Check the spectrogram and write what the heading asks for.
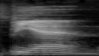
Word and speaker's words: Biehn: Is it Biehn or is it Biehn? – No, it's Biehn.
